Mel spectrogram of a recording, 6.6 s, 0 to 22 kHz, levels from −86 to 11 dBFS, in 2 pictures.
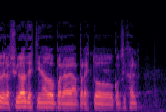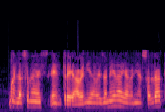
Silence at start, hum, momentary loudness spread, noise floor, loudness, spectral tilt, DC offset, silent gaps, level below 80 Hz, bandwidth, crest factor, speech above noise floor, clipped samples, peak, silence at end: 0 s; none; 18 LU; -61 dBFS; -20 LUFS; -6 dB/octave; under 0.1%; none; -68 dBFS; 10 kHz; 20 dB; 41 dB; under 0.1%; 0 dBFS; 0.1 s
